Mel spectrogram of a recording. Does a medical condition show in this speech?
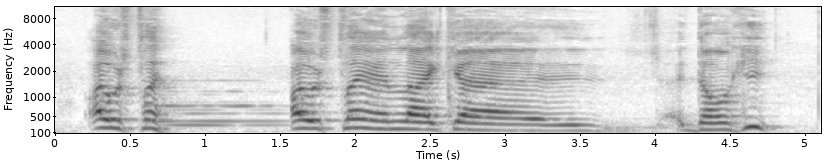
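Yes: cerebral palsy; voice tone sometimes odd.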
